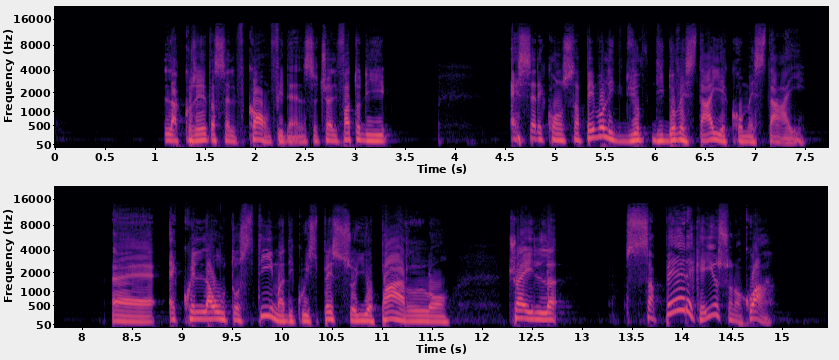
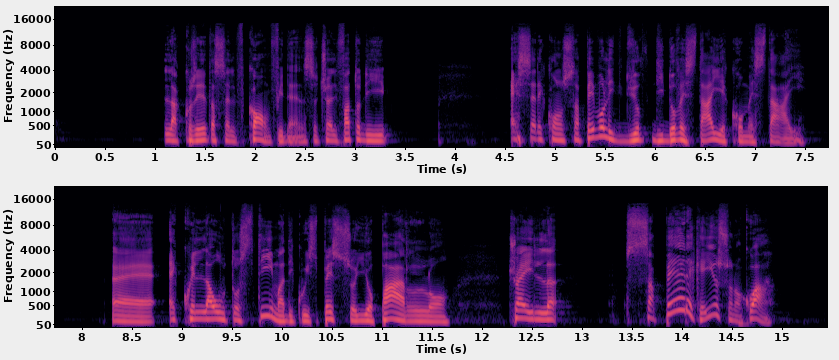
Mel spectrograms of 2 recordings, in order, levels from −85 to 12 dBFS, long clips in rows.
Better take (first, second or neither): second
